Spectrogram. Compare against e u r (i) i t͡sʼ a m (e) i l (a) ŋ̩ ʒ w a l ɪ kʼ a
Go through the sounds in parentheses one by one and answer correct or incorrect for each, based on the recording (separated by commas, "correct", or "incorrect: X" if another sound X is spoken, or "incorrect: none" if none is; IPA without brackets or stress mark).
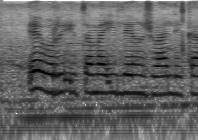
correct, incorrect: a, incorrect: e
